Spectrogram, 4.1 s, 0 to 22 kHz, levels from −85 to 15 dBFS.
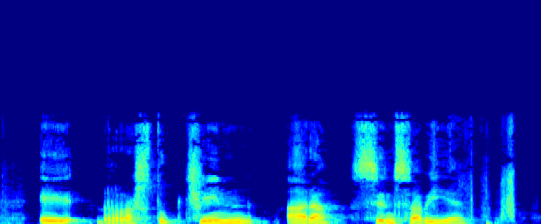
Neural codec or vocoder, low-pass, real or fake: none; 10.8 kHz; real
